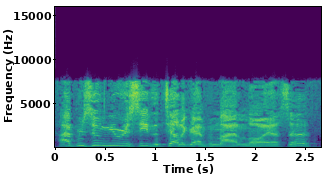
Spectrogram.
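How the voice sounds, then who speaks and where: An actor playing a courtly, formal old colonel with a Southern US accent in 1940s radio comedy style. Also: male voice, sits high, sing-song, fast talker, noisy background. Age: older. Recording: dull 1940s radio broadcast recording.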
